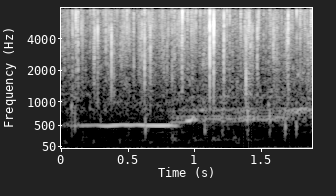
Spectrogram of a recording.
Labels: {"label": "biophony", "recorder": "SoundTrap 300"}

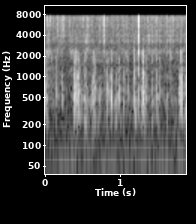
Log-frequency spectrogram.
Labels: {"label": "biophony, sea urchins (Echinidae)", "recorder": "SoundTrap 600 or HydroMoth"}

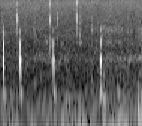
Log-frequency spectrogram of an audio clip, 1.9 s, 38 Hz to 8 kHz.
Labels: {"label": "biophony, knock", "recorder": "SoundTrap 300"}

